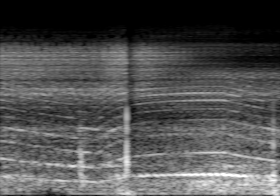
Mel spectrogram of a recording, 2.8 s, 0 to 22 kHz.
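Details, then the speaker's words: Generator on a VW air-cooled 2332 stroker, 1968cc, jumpered from battery positive to polarize it: a quiet, steady hum with a faint rising tone as it spins smoothly as a motor; normal motoring. "okay now this supposedly should spin it and it is spinning it you can hear that so that's good"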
